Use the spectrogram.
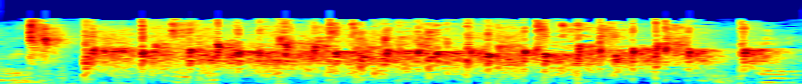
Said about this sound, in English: So with that, I will thank you very much for coming here, and I want to ask you all to give you a little round of applause.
